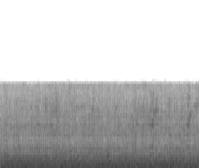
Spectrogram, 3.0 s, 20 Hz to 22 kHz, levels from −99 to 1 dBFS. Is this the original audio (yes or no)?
yes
